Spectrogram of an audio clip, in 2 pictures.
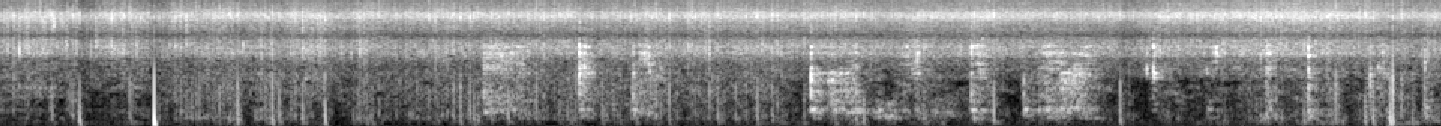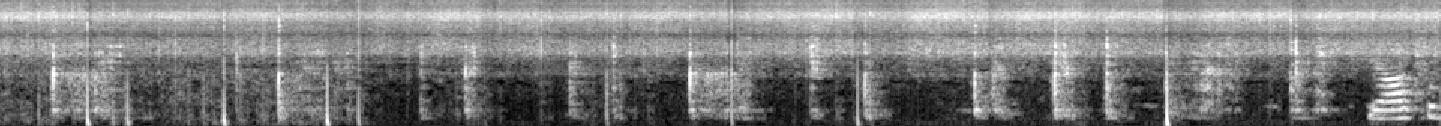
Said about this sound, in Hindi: प्याज को बस हल्का सा पकाना है, इसे ब्राउन नहीं करना।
